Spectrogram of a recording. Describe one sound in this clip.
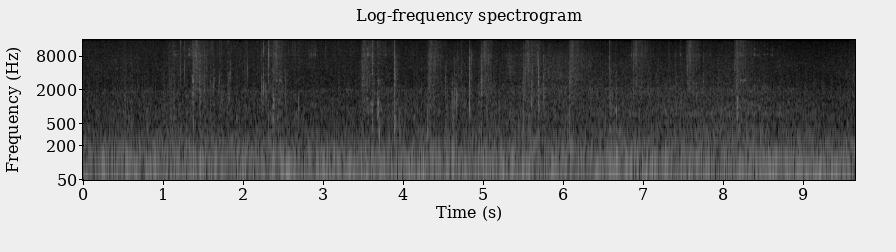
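Footsteps crunch over rubble and debris.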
